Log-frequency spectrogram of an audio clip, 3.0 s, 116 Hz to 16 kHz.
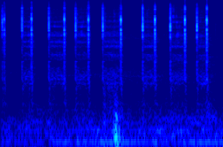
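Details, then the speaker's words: Woody wagon fuel injector removed with fuel rail pulled, bench-pulsed with a 9 volt battery on low residual rail pressure; initially clogged and silent, repeated pulsing pushed debris out; light sharp regular ticks over faint hum, now clicking and spraying normally. "i pulsed it maybe about two or three times every five seconds until i could hear the solenoid becoming more and more active and it pushed all this debris out of the injector and now it's working"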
